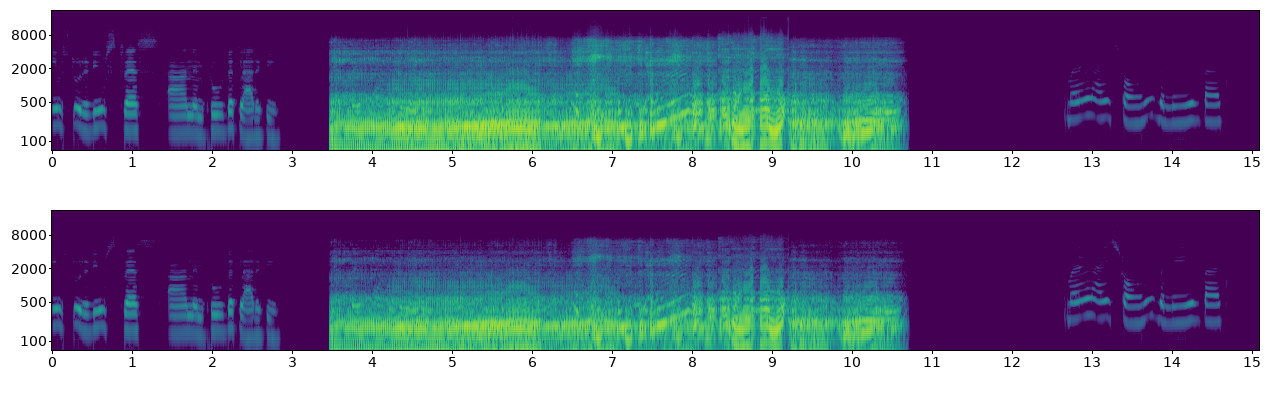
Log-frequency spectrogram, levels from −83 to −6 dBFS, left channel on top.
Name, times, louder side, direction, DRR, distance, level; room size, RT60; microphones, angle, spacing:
voice 1, 0.0-2.8 3.5-10.1, left 1 dB, 35° left, 4.5 m, -46 dB
sound 1, 3.5-10.7, left 2 dB, 90° left, 0.8 m, -22 dB
voice 2, 12.6-14.7, right 1 dB, 55° right, 6.8 m, -53 dB
open air
head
